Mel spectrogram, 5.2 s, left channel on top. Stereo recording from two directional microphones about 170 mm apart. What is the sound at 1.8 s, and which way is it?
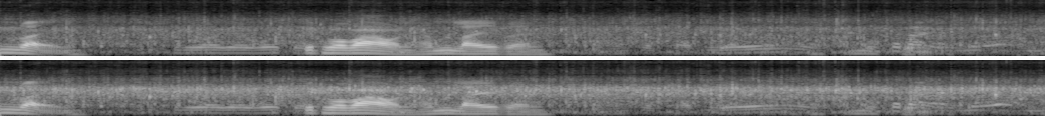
Speech, 20° left (ahead or behind).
